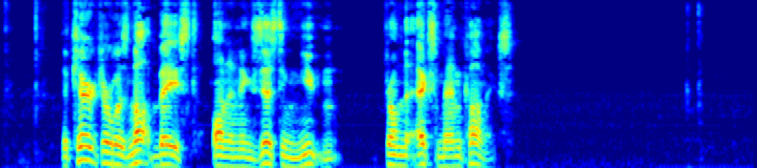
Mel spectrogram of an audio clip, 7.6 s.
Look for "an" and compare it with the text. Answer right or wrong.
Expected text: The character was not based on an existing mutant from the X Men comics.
right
